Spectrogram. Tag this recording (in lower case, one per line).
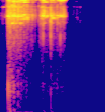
home sounds
coin (dropping)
